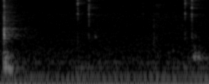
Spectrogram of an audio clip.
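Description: Computer mouse clicks: one sharp click at the start, then a few faint clicks near the middle and again just before the end.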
